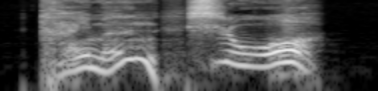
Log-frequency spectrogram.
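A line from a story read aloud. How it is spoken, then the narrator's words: Calling out. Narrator (Chinese): 威尔夫喊道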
